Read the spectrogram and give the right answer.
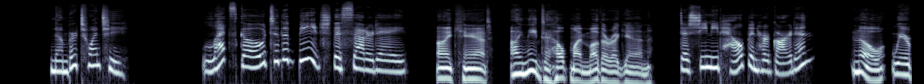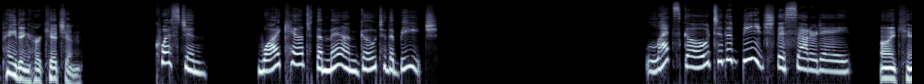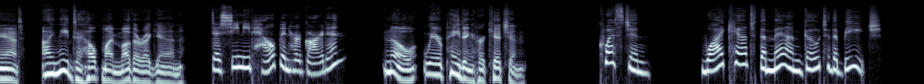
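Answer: He has to help his mother paint her kitchen.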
